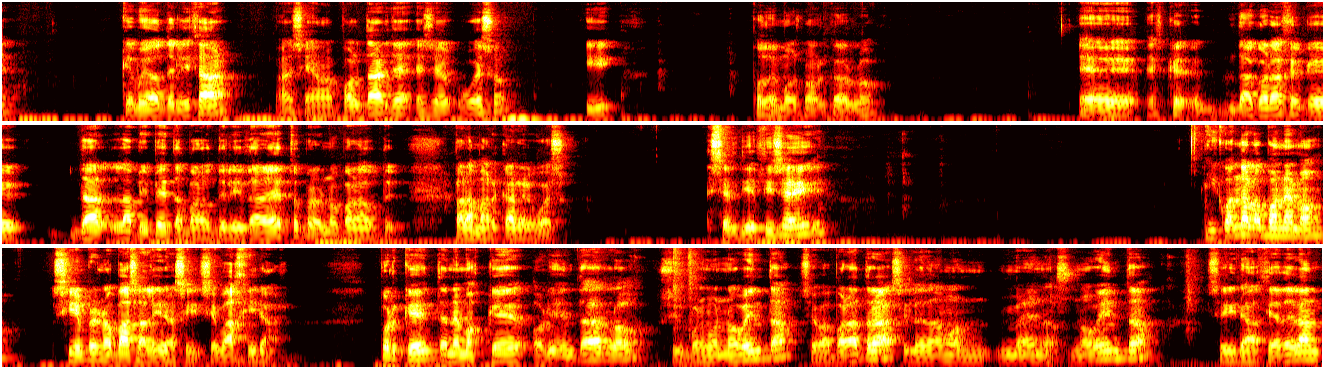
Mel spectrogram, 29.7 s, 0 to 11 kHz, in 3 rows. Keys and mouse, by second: 4.0-8.7 drag, 5.4 Escape, 8.4 Escape, 8.7 right click, 14.1 shift+middle click, 14.9 right click, 19.8 drag, 23.3-29.7 drag, 24.9 Return, 29.3 Return.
